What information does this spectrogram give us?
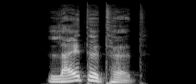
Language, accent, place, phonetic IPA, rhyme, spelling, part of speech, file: German, Germany, Berlin, [ˈlaɪ̯tətət], -aɪ̯tətət, leitetet, verb, De-leitetet.ogg
- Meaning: inflection of leiten: 1. second-person plural preterite 2. second-person plural subjunctive II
